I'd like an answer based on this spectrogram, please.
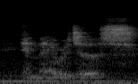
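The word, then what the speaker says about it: emeritus: You do want to stress the second syllable emmeritus in American English.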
